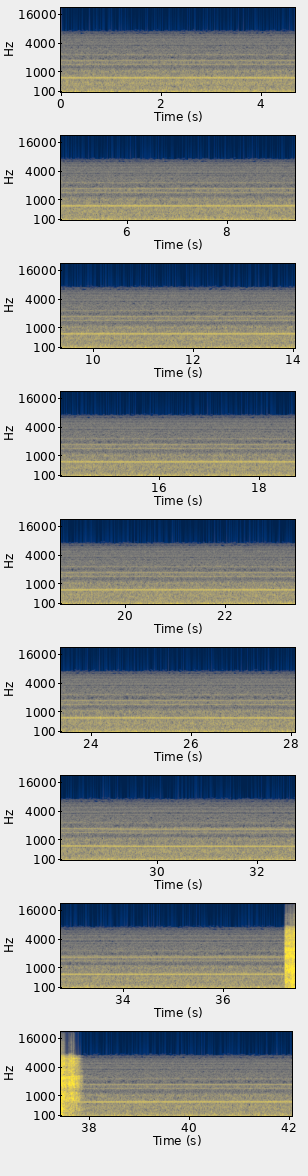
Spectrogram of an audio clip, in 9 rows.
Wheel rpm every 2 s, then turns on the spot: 0, 0, 0, 0, 0, 0, 0, 0, 0, 0, 0, 0, 0, 0, 0, 0, 0, 0, 40, 10, 0.
none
